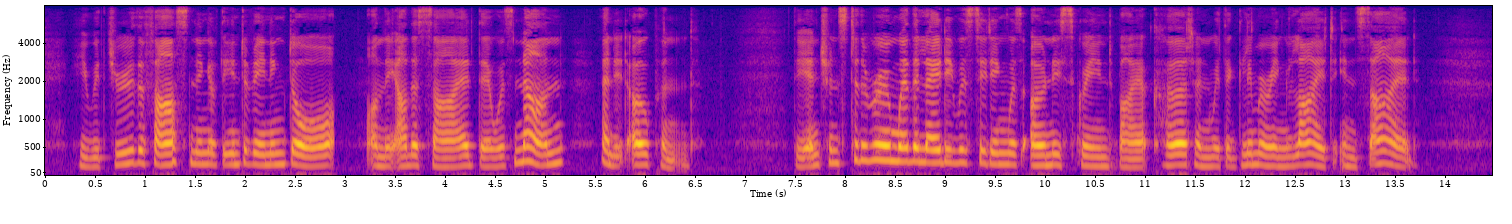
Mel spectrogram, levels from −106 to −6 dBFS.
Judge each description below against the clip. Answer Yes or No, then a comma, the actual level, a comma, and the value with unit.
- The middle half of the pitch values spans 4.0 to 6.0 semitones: Yes, average, 4.4 semitones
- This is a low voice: No, high, 190 Hz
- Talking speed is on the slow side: No, average, 160 wpm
